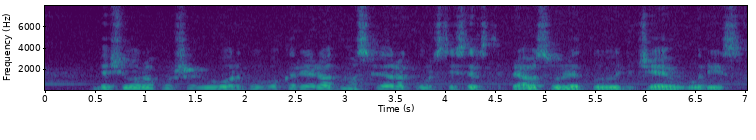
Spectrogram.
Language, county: Lithuanian, Utena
